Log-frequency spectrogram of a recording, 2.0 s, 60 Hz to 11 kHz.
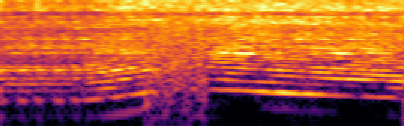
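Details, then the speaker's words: Kawasaki Ninja RR two-stroke, Mikuni 28 carburetor air screw set to 2.5 turns: brief dip, then a clean, crisp, even buzz with no stumbling; normal and most responsive setting. "itu udah normal ya dua setengah putaran sudah paling enak dan responsif"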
